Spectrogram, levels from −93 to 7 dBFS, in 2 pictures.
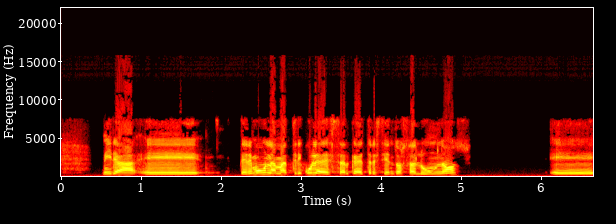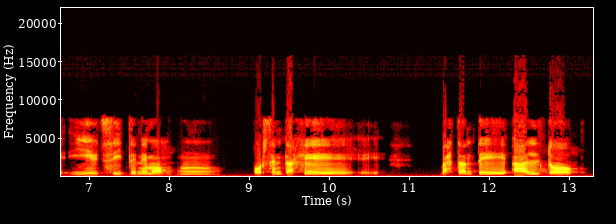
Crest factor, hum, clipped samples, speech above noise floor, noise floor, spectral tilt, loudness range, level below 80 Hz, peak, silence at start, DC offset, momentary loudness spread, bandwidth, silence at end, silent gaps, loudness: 16 dB; none; under 0.1%; 38 dB; -57 dBFS; -1.5 dB/octave; 5 LU; -58 dBFS; -6 dBFS; 0 s; under 0.1%; 11 LU; 15.5 kHz; 0.2 s; none; -19 LUFS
